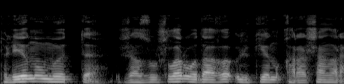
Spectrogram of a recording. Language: Kazakh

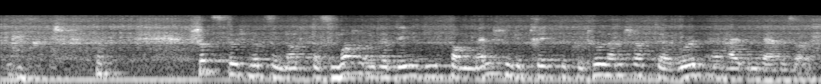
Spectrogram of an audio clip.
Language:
German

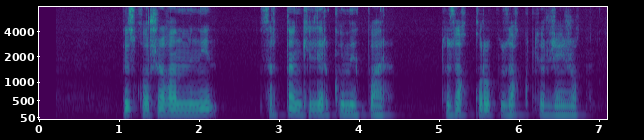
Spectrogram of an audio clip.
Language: Kazakh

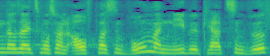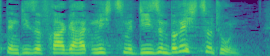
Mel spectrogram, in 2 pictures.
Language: German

